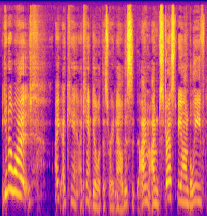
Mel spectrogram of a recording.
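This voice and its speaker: A woman's voice: high-pitched, animated, a little fast. A woman playing an exasperated, defensive sandwich shop employee in a comedy skit, argumentative and incredulous. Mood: stressed, resigned.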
